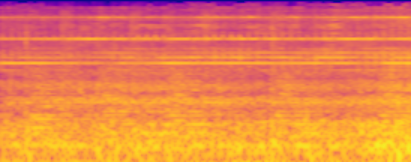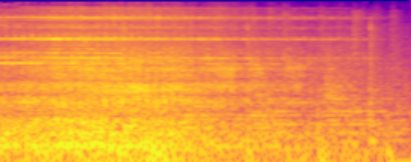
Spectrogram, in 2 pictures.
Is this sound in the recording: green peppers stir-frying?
no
